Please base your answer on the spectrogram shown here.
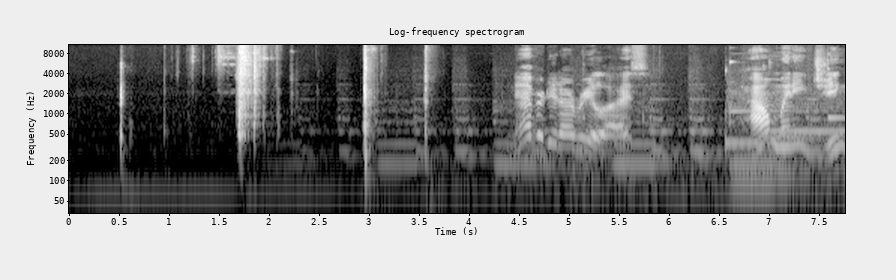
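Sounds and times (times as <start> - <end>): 
keys jingling in a car: 1.2 - 2.2
speech: 4.6 - 6.0, 6.8 - 7.7.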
